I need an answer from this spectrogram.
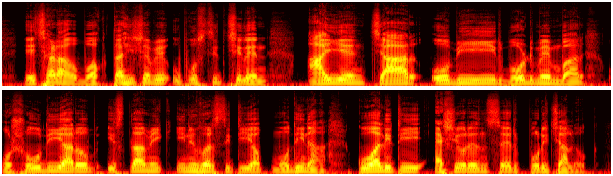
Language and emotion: Bengali, neutral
